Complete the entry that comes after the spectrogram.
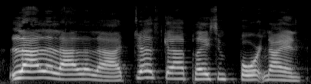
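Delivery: put-on high, singsong little kid voice; chirpy kid humming to himself; goofy kid voice. Johnny singing, playing alone.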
